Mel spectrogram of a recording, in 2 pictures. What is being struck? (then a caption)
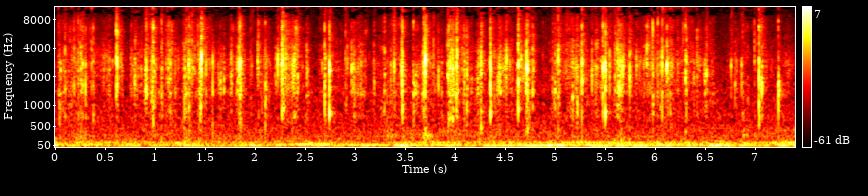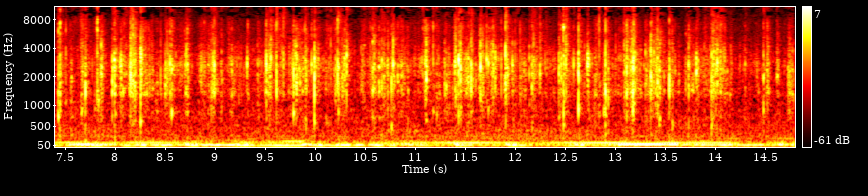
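Pine cone and dried flower ornament ball. A fist-sized decorative ball covered in woody pine cones, green moss and dried burgundy flowers is held in both hands while long acrylic nails tap and scratch over the cone scales. Many dense, quick, bright clicks and scratchy crackles run throughout, with a low rumble underneath.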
